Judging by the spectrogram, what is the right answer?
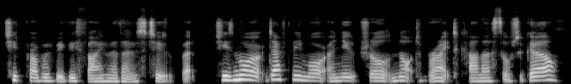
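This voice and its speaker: Working in her home sewing room, a middle-aged crafting host chats a little fast through a casual tutorial, thinking out loud as she goes. Her fairly low voice has a gravelly, slightly hoarse quality, and the close, dry sound has no room ambience.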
